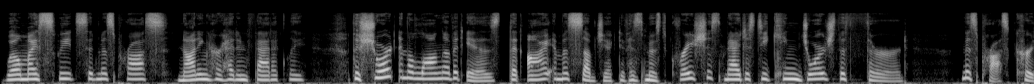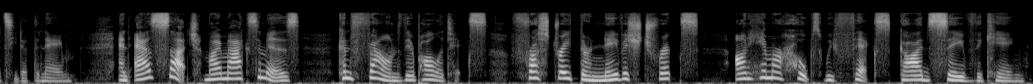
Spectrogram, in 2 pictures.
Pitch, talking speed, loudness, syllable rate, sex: 220 Hz, 175 wpm, -19 LUFS, 4.5 syllables/s, female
